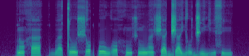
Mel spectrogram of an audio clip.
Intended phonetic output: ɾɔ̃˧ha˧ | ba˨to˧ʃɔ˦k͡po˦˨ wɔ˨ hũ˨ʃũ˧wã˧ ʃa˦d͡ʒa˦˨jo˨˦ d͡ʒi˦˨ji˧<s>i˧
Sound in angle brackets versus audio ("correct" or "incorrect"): correct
